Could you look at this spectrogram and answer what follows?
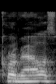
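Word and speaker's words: Corvallis: Um so you're at Corvalis Fire in Oregon. Correct. And I did I say it right? Oregon. I you did. Yep. Corvalis, Oregon.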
